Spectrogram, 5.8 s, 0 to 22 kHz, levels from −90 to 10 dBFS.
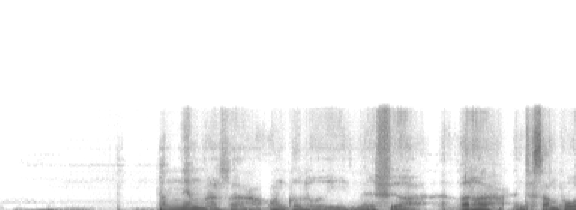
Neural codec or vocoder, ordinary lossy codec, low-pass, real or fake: codec, 16 kHz in and 24 kHz out, 0.6 kbps, FocalCodec, streaming, 4096 codes; none; 10.8 kHz; fake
